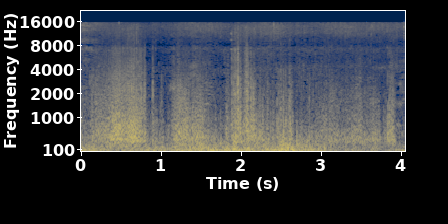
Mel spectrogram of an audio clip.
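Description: Wind buffeting a phone's microphone: a loud low rumble that swells and fades in gusts.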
